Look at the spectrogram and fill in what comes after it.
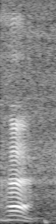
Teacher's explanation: ह को सघोष महाप्राण काकल्य व्यंजन बोलते हैं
